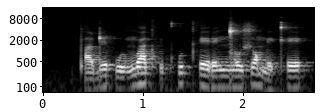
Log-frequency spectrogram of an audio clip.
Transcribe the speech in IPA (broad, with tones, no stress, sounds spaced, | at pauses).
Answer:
pʼ a˨ ɖ ɪ˧ f w u˨ ŋʷ a˦ tʰ ɪ˨ kʷʰ ɪ˦ t̪ʰ e˦˨ ɾ e˦ ŋ͡ǀ o˦ ɕ ɔ˦ m e˨ kʰ e˦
